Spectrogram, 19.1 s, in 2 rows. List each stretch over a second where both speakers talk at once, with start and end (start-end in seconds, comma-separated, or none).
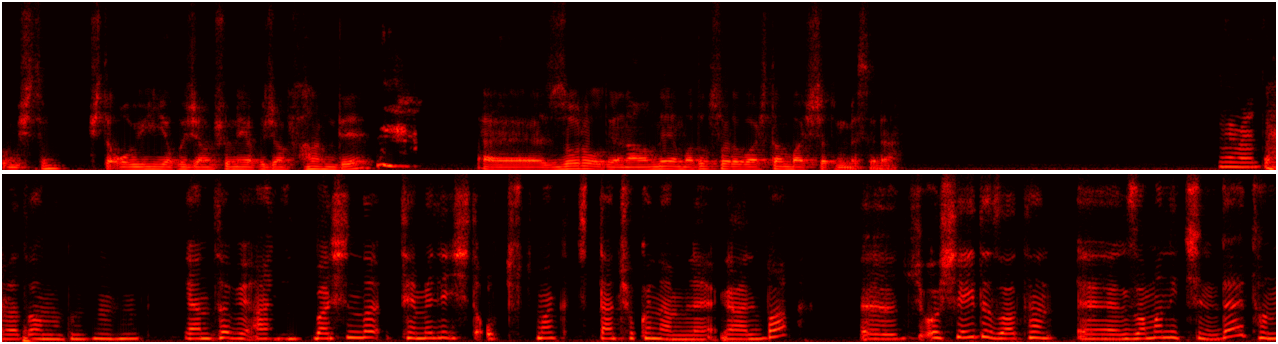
none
